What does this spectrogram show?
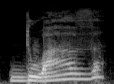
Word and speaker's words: doivent: All right, and then the last one, ils doivent. So same thing, classic ending for the plural form, E-N-T here. Okay, but then you don't pronounce it.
